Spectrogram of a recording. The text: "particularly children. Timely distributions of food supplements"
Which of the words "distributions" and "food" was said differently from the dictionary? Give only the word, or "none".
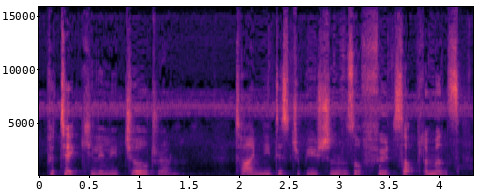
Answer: none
